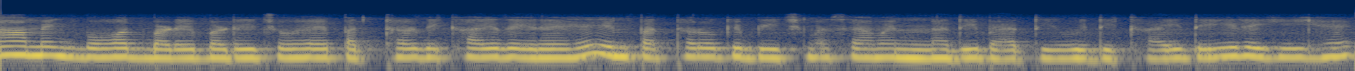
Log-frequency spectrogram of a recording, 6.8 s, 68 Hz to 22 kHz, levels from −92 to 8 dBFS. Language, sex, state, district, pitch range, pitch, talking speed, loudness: Hindi, female, Uttarakhand, Uttarkashi, 200-215 Hz, 210 Hz, 240 wpm, -14 LUFS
